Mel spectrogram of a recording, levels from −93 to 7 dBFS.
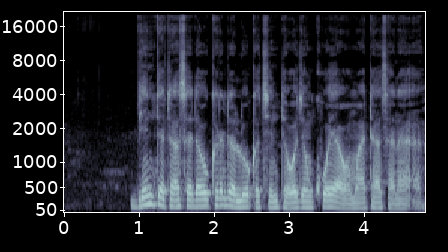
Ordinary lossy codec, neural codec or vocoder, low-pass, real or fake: none; vocoder, 48 kHz, 128 mel bands, Vocos; none; fake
